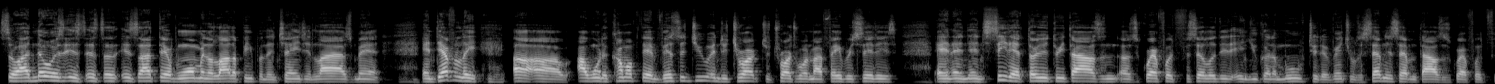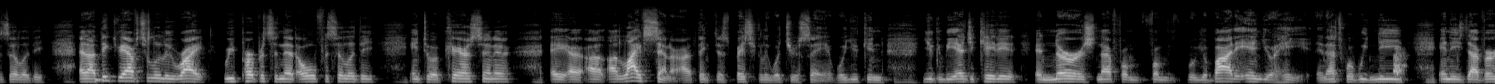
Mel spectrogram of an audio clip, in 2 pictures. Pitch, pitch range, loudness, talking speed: 130 Hz, 120-145 Hz, -23 LUFS, 225 wpm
